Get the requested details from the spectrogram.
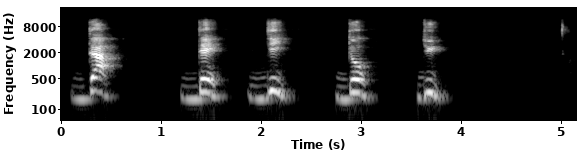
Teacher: de la mâchoire d'accord et du coup je vais pouvoir avoir des consonnes qui sont beaucoup plus pétantes avec beaucoup plus d'énergie dedans et automatiquement alors ça va vous faire ralentir le rythme mais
